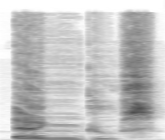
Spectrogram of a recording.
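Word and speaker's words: ἐγγύς: then upsilon sigma okay this word is pronounced engoose okay if it just had the gamma it would be a goose but with the double gamma it is engoose okay that ng sound not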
